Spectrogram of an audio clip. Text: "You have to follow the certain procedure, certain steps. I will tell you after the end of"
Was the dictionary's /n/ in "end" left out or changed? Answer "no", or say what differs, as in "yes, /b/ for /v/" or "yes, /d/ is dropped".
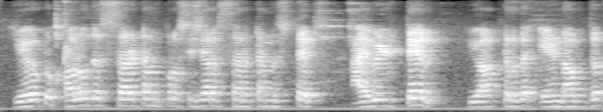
no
